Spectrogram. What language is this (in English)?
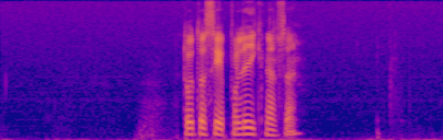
Swedish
